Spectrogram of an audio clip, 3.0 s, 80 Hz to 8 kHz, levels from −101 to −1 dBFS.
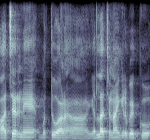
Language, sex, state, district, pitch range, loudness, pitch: Kannada, male, Karnataka, Shimoga, 115-135 Hz, -19 LUFS, 125 Hz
